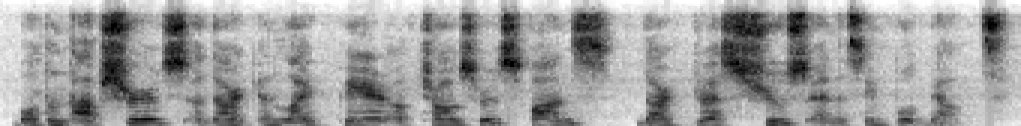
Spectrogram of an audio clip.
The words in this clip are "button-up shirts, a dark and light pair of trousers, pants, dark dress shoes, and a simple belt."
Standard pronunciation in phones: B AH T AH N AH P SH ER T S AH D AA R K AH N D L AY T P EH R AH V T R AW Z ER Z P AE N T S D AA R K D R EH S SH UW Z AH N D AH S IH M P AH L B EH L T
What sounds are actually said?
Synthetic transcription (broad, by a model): B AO T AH N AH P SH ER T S AH D AA R K AH N D L AY T P EH R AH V T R AW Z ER S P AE N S D AA R K D R EH S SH UW S AH N D AH S IH M P AH L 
